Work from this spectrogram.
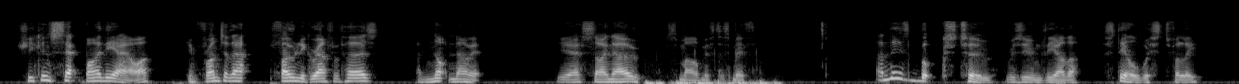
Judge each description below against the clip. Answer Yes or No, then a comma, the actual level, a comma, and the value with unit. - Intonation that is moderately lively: No, wide, 6.8 semitones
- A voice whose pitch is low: Yes, low, 120 Hz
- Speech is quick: No, average, 155 wpm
